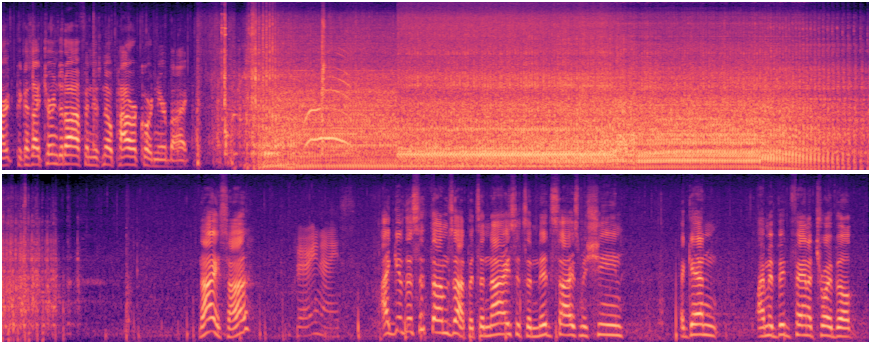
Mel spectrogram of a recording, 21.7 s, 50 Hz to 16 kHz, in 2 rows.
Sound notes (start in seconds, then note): 2.4 engine starting; 5.3 engine running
